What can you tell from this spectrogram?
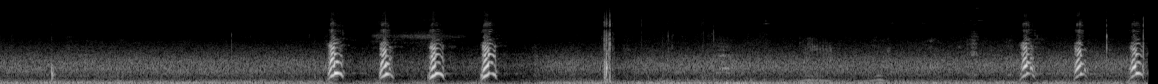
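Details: A Cavapoo named Teddy and German Shepherds Harley, Sophie and Toby at training and boarding kennels in the Worcestershire countryside bark sharply. Four quick barks come in a burst, then a lone bark, then another rapid run of four, all over steady hiss.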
